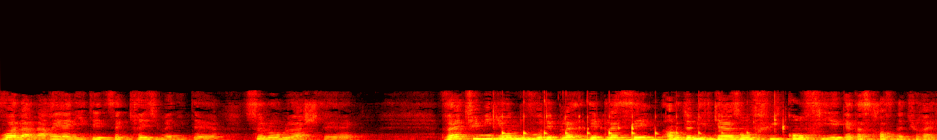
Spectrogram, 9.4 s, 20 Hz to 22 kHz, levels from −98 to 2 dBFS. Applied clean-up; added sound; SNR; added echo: none; Liquid; 2 dB; reverberation time 0.6 s.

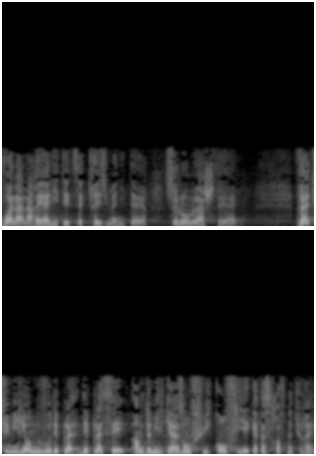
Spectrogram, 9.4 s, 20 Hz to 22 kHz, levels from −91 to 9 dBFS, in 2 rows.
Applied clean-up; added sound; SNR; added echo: none; none; none; none.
